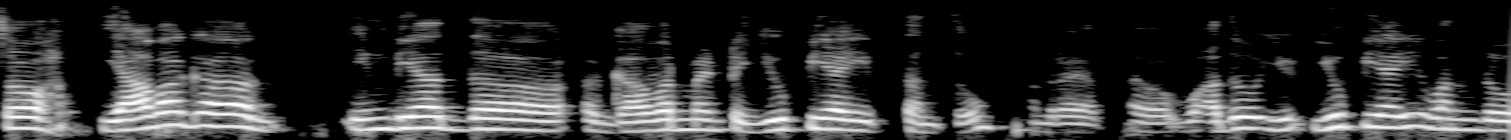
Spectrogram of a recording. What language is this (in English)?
Kannada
